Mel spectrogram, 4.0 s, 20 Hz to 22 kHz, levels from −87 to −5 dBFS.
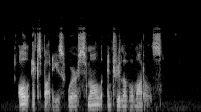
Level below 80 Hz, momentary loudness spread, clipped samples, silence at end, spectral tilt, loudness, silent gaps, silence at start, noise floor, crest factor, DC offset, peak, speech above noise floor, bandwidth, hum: -64 dBFS; 7 LU; under 0.1%; 0.8 s; -2.5 dB/octave; -28 LUFS; none; 0.3 s; -72 dBFS; 22 dB; under 0.1%; -8 dBFS; 44 dB; 9.6 kHz; none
